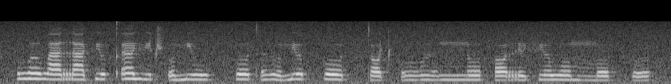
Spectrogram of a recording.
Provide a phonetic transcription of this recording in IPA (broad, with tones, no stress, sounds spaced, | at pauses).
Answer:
β ɤ˧ w a˨ r a˨ pʲ o˧ kʼ ɜ˦ vʲ ə˧ t͡ʃʼ ʊ˨ mʲ ɨ˧ w u˨ kː o˦ tʼ ə̤˦ ɣ ʊ˨ mʲ ɤ˦ pː o˦˨ tː ɔ˨ t͡ʃʼ o̤˦ ɣ ə̤˦ nː o˦ h ɔ˧ r ɨ˧ fʲ ɤ˦ w o˦ mː o˧ pː ʊ˨˦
